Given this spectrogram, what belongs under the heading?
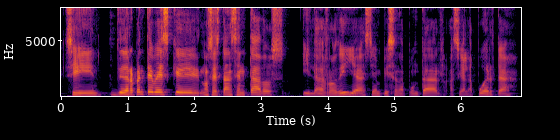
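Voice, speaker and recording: Man, fairly high voice, playful casual co-host. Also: unhurried, clean tone. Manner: lively, jokey, slangy. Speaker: podcast co-host. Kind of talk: casual chat.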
